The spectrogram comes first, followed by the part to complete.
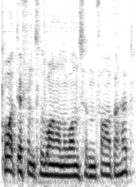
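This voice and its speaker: A man, casually explaining a motorcycle repair as he works, in a relaxed, rambling way with plenty of fillers. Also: mid-range voice, racing, over music. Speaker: motorcycle restorer, channel host. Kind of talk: casual workshop talk-through. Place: workshop or shed.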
